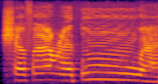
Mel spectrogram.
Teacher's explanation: Jadi bacanya yang benar adalah syafa'atun wa. Naik bunyinya ke hidung. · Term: idgham ma'a gunnah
